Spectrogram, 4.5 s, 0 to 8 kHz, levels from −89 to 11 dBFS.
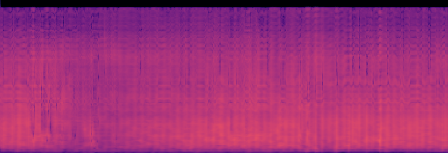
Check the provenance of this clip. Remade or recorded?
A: remade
